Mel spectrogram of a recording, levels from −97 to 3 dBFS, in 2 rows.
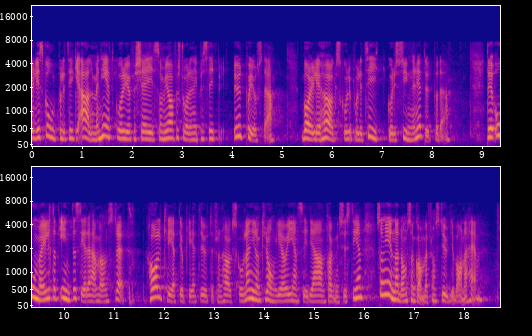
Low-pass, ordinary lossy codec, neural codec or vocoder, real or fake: none; none; codec, 16 kHz, 8 kbps, FunCodec, trained on LibriTTS, 25 frames a second; fake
